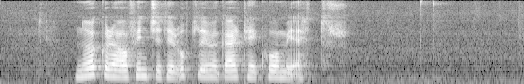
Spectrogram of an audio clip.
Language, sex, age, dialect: Faroese, female, 36-60, Suðuroy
